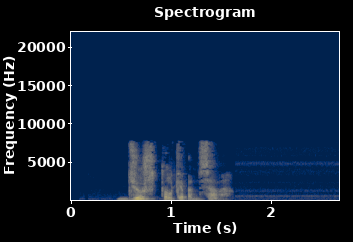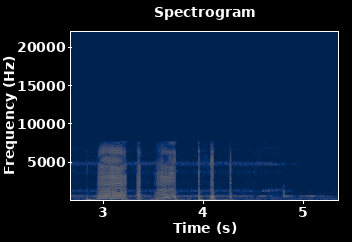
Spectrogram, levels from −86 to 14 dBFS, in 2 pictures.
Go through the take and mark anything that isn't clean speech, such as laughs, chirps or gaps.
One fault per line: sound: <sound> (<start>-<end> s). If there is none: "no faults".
sound: squeak (2.8-4.4 s)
